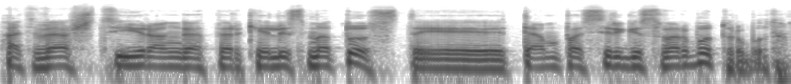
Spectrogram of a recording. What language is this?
Lithuanian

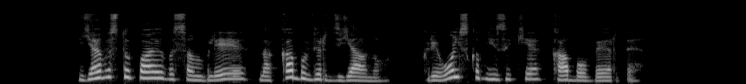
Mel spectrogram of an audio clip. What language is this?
Russian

